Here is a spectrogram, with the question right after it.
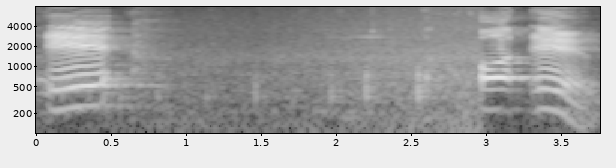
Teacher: इनका जो संपर्क यानी उच्चारण होता है कंठ से भी होता है और तालु से भी होता है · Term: कंठ तालवे स्वर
